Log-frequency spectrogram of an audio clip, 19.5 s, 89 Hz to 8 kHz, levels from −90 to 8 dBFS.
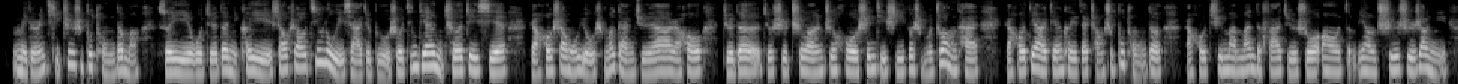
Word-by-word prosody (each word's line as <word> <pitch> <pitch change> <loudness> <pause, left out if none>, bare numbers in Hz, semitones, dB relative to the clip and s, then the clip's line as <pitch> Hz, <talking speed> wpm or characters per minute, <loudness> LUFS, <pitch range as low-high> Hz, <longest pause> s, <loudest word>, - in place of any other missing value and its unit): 每 180 -3 0
个 165 - 0
人 170 +5 -1
体 210 - -9
质 255 -1 -1
是 250 -1 -5
不 225 +1 0
同 155 -7 -8
的 185 - +4
嘛， 170 -2 -7 0.2
所 170 - +4
以 165 -2 +3
我 160 0 +2
觉 155 -1 -1
得 190 +3 +4
你 175 -4 -3
可 185 - -1
以 165 -5 +3
稍 195 +2 0
稍 220 -1 +1
记 220 +7 -1
录 265 - +4
一 150 - -2
下， 160 -3 -2
就 165 - -2
比 155 -2 -9
如 145 - -2
说 170 +2 +2
今 220 +6 -2
天 235 0 +6
你 - - -2
吃 - - -5
了 180 - +7
这 185 0 +3
些， 175 -1 +4 0.3
然 155 -1 0
后 180 -1 +3
上 190 -2 0
午 175 +2 0
有 160 -4 +1
什 170 - -6
么 210 +3 -1
感 165 -7 -4
觉 160 -1 -3
啊， 180 +1 0
然 165 -2 -2
后 175 -1 +2 0.3
觉 165 -1 +2
得 180 +1 +4
就 170 - -5
是 175 -1 -4
吃 185 - -3
完 175 0 0
之 190 +1 -1
后 185 -3 +4
身 195 +2 -1
体 190 -5 -3
是 175 - -5
一 - - 0
个 195 +2 -1
什 185 - -7
么 165 - -5
状 250 0 +2
态， 170 -1 -4 0.3
然 160 0 -5
后 180 - +2 0.2
二 190 -3 +3
天 180 0 -1
可 175 -1 -1
以 170 - 0
再 175 +1 -1
尝 160 -2 -11
试 190 - -5
不 255 +6 -3
同 150 - -10
的。 175 0 +1 0.3
然 160 - -7
后 175 -2 -2
去 190 +3 -4
慢 190 -1 -2
慢 190 +2 -2
地 180 - -2
发 180 0 -4
掘 170 -2 -4
说， 170 0 +2
哦， 175 -1 -3
怎 - - -6
么 - - -13
样 180 -2 -2
吃 195 +2 -1
是 190 -2 -1
让 200 -4 -1
你 - - -10
180 Hz, 285 characters per minute, -23 LUFS, 165-190 Hz, 0.3 s, 了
